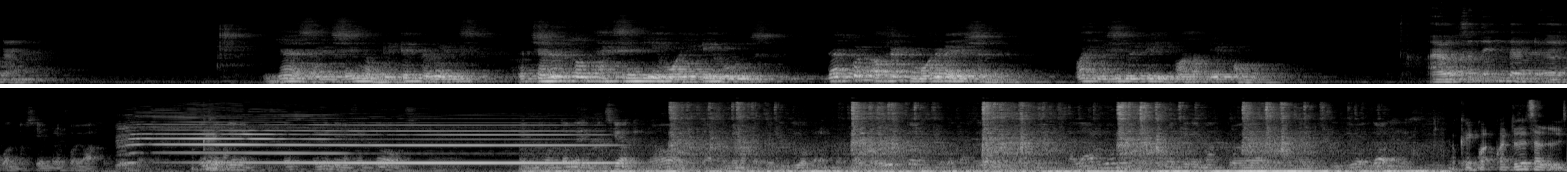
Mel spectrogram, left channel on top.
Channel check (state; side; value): different; both; correlation 0.00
